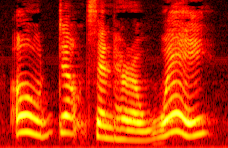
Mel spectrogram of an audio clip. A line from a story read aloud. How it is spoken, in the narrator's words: she sobbed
